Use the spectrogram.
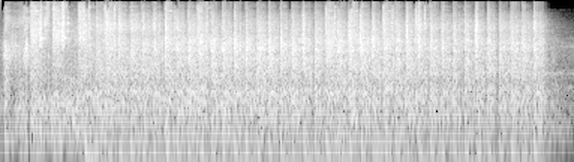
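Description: Sustained automatic gunfire rattles in the video game Six Days in Fallujah, a loud, close, rapid stream of shots that continues unbroken for several seconds and then cuts off.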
